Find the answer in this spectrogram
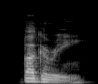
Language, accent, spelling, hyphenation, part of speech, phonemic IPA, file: English, Australia, buggery, bug‧gery, noun / adverb / interjection, /ˈbʌɡəɹi/, En-au-buggery.ogg
- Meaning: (noun) 1. Anal sex 2. Any sexual act deemed against nature, such as homosexuality, bestiality or necrophilia 3. A broken or damaged condition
